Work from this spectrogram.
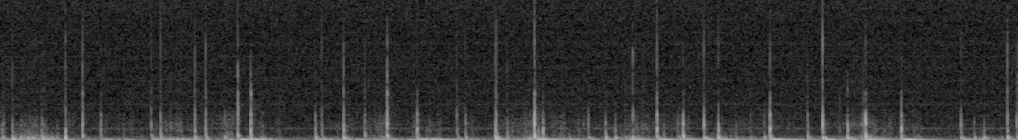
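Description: A beeswax-coated cotton food wrap, tented over a microphone, is tapped and scratched with long nails. The result is a rapid series of dull, close taps with faint scratchy texture over a steady low rumble. The taps are too dense and irregular to count.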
